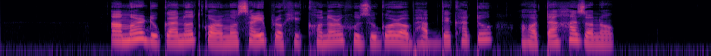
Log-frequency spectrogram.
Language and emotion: Assamese, sad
